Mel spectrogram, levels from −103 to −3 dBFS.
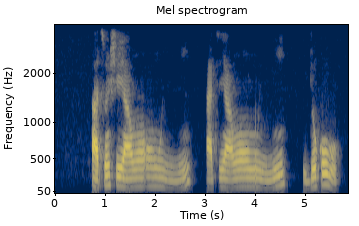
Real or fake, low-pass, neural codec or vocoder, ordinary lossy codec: real; 3.6 kHz; none; none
